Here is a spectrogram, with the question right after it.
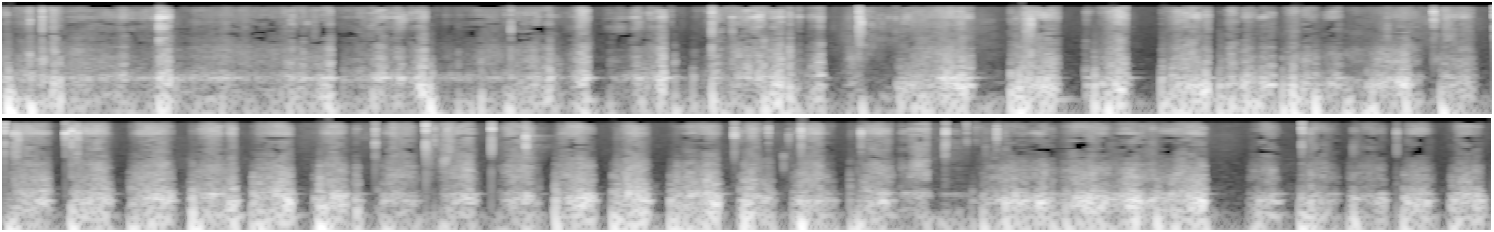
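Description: Long acrylic nails scratch and rub a black foam microphone windscreen, producing a close, dense, bassy scraping and crackling. Quick, irregular strokes come in bursts with brief gaps, and the sound is muffled with little brightness.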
